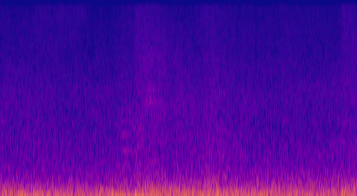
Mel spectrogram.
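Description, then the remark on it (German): A group of people imitate a storm together, a steady, dense rush of blowing and whooshing wind noises, fairly loud and continuous throughout, with a low rumbling roar underneath. “Es wurde immer stürmischer. Bitte macht alle Sturm.”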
